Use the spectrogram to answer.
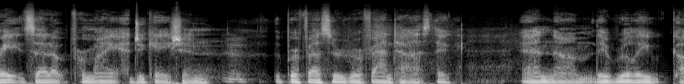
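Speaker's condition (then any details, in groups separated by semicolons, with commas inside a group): ALS; affects hand function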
